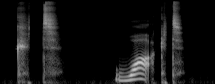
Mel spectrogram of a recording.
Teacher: It ends in an unvoiced K sound, walk. To make it past tense, we don't add ed, we just add a T, walked.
